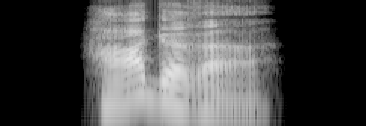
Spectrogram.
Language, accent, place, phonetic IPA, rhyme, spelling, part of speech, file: German, Germany, Berlin, [ˈhaːɡəʁɐ], -aːɡəʁɐ, hagerer, adjective, De-hagerer.ogg
- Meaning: 1. comparative degree of hager 2. inflection of hager: strong/mixed nominative masculine singular 3. inflection of hager: strong genitive/dative feminine singular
